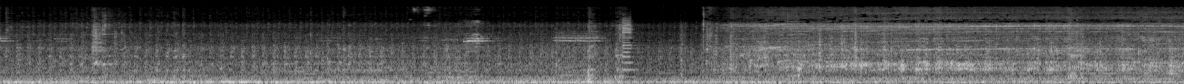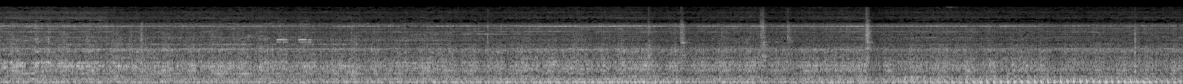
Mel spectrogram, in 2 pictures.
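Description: Electric countertop blender starting up about seven seconds in and then whirring steadily as it blends bananas, milk and Boost malt powder into a milkshake, over street traffic.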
